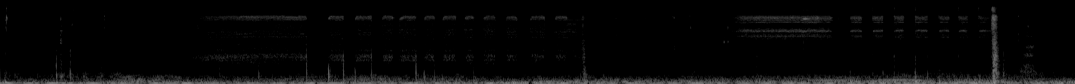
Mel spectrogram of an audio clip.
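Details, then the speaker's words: Purge valve removed from a Cadillac SRX 3.6L with code P0496 (evap flow during non-purge): soft bursts of hiss as air is blown through it freely in either direction; valve stuck open, replaced with a new one. "you can hear the air going through either direction so this perch valve is bad"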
